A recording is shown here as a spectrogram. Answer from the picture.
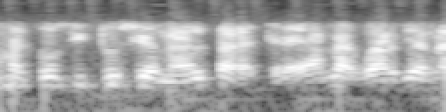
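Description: Speech only: a man talking in Spanish over a telephone line, with the thin, narrow sound of a phone call.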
